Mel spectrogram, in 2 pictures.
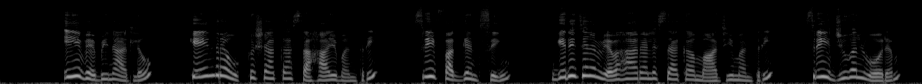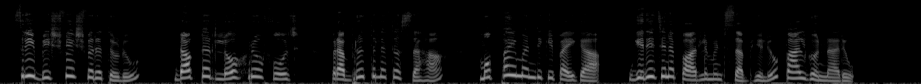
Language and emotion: Telugu, neutral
